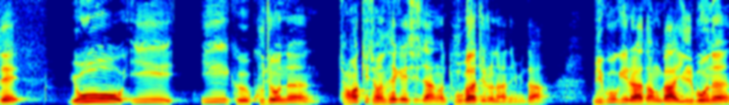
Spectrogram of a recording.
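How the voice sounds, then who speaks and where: A man's high-pitched voice with lively intonation at a moderate pace, on a very clean recording with a silent background. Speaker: business owner. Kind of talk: live talk show interview. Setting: studio with live audience.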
